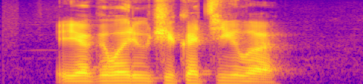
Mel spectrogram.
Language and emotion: Russian, angry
